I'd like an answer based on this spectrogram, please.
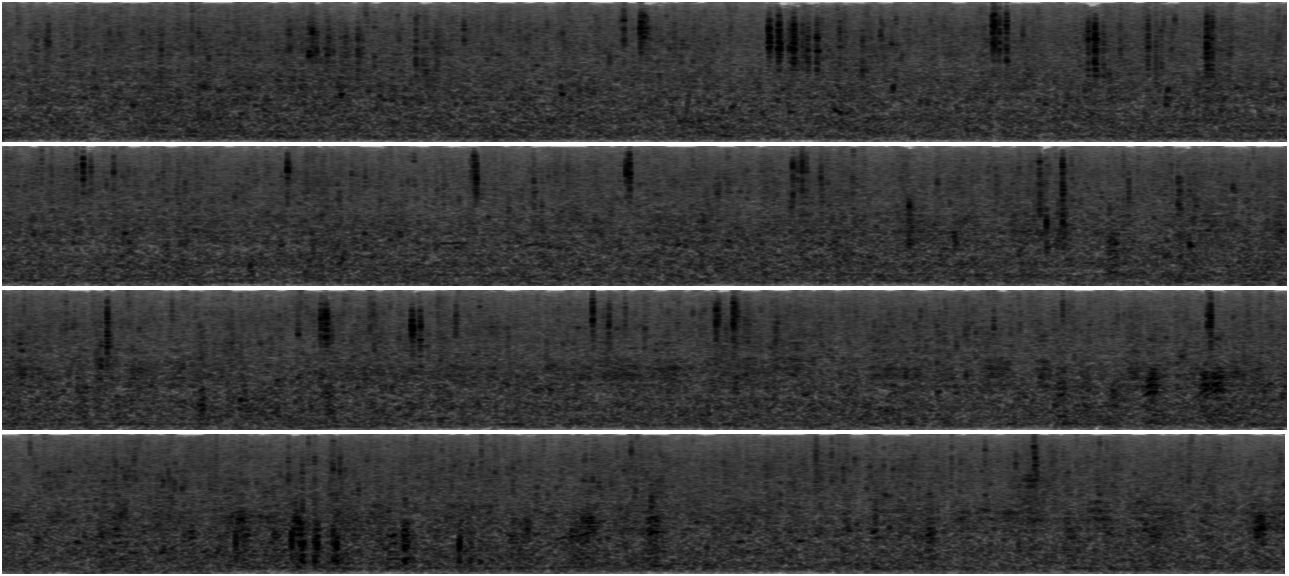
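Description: Ducks quacking a few times, mostly in the second half, over a steady outdoor hiss with scattered small clicks.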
